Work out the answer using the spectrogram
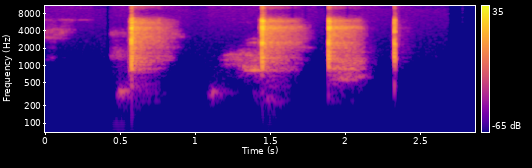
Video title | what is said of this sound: Conoce a tu orquesta V Cápsula | Ven que por el tipo de material las vibraciones son diferentes.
